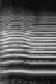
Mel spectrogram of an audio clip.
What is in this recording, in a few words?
bend full release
